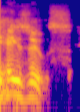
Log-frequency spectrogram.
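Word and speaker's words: Jesús: his name is probably hey Zeus even if in the email that says Jesus play the averages and greet him as hey Zeus if his name is pronounced Jesus he'll tell you you can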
